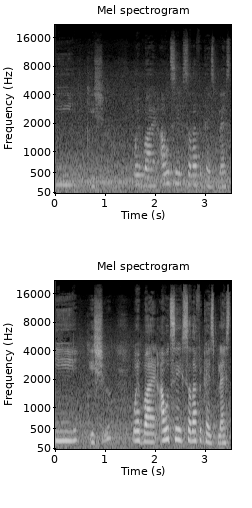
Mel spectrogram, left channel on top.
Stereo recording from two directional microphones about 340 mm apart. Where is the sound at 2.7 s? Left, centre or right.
Right.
